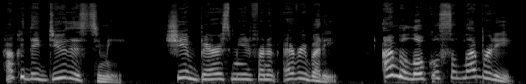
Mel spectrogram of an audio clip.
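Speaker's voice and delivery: high-pitched self-important outrage; indignant. A narrator's reading. Little Andy rants to his family, indignant. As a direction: protest like a wronged star. Boy rants about lost badge.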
